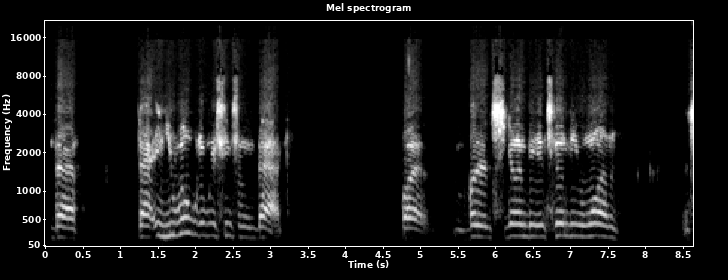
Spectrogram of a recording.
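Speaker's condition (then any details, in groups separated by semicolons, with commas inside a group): Mild cerebral palsy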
